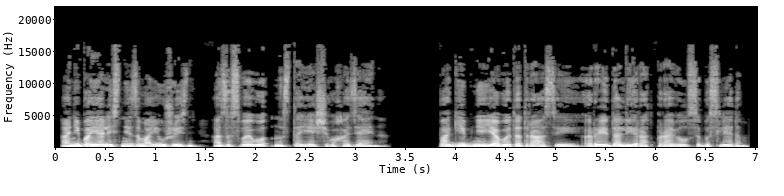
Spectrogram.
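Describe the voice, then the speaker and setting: Audiobook narrator, mellow even voice, dry close sound, first-person fantasy reading. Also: medium pitch, a little fast, no room sound.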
